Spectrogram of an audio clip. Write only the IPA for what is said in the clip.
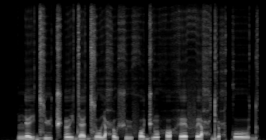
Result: n ɛ i̯ d͡z y t͡ʃʼ œ̃ i̯ d æ d͡z o i̯ ħ u ʃ ʉ f ɔ d͡ʒ õ h ɔ h ɛ f ɛ ħ d y ħ k o d

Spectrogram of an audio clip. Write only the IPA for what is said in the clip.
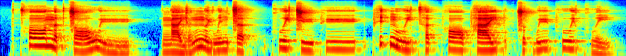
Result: t̪ʰ ɔː˥ n̪ ɐ˨ k̚ t͡s ɔː˨˥ w yː˨˩ | ŋ aː˨˩ j ɵ˥ n ŋ ɵ˨ ɥ w ɪ˧ ŋ t͡s ɐ˨˥ k̚ | kʷʰ e˧ j t͡s yː˨ pʰ yː˧ | pʰ ɪ˥ k̚ n̪ uː˨ j t̪ʰ ɐ˨˥ k̚ pʰ ɔː˨ pʰ aː˨˧ j p ʊ˨ k̚ s ʊ˨ k̚ w yː˧ pʰ uː˧ j kʷʰ e˨˩ j

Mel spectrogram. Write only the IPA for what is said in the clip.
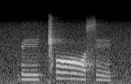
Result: ɽ eː ǁ ɔː s e

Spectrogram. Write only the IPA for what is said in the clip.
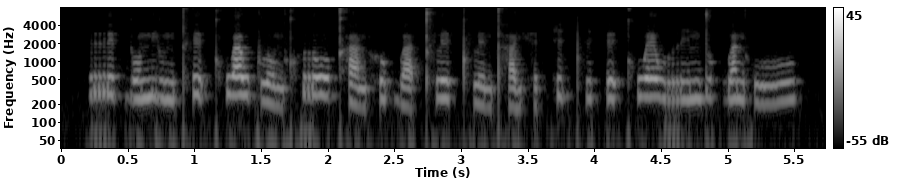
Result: r e˥˩ k̚ j o˦˥ n j ɯ˧ ŋ tʰ e˥˩ ʔ kʰ w a˥˩ w k l o˨˩ n kʰ r oː˥˩ kʰ a˨˩ ŋ h u˦˥ ʔ b aː˨˩ t̚ pʰ l eː˥˩ k̚ pʰ l e˨˩ n tʰ a˩˦ j h e˨˩ k̚ h i˥˩ ʔ pʰ i˦˥ t̚ ʔ e˥˩ ʔ kʰ w ɛː˥˩ w r i˦˥ n d o˥˩ k̚ b a˥˩ n k w uː˦˥

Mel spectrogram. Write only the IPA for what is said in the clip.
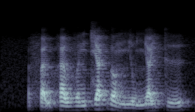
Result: f a̰˧˥ w h a˧ w v ə˧ n t͡ɕ aː˦˥ k̚ z ɔ˨˩ m ɲ ə˧˩ w ɲ a˨˦ j k ɨ˨˦

